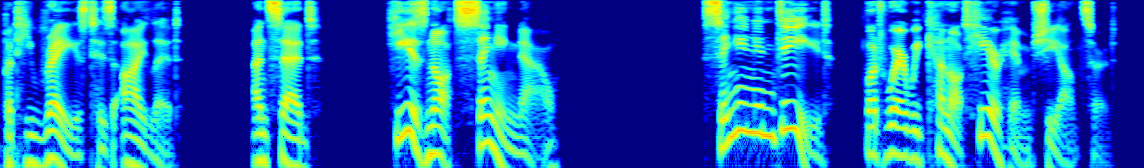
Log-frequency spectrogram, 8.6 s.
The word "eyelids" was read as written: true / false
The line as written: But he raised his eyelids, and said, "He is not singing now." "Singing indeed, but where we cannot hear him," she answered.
false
